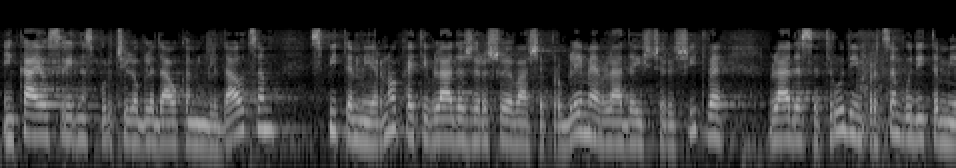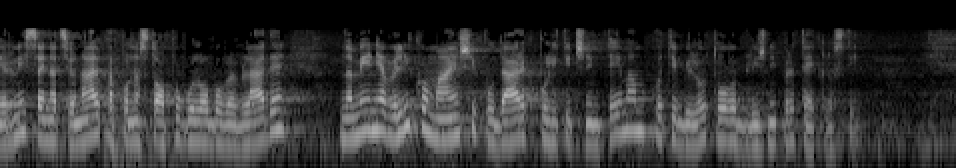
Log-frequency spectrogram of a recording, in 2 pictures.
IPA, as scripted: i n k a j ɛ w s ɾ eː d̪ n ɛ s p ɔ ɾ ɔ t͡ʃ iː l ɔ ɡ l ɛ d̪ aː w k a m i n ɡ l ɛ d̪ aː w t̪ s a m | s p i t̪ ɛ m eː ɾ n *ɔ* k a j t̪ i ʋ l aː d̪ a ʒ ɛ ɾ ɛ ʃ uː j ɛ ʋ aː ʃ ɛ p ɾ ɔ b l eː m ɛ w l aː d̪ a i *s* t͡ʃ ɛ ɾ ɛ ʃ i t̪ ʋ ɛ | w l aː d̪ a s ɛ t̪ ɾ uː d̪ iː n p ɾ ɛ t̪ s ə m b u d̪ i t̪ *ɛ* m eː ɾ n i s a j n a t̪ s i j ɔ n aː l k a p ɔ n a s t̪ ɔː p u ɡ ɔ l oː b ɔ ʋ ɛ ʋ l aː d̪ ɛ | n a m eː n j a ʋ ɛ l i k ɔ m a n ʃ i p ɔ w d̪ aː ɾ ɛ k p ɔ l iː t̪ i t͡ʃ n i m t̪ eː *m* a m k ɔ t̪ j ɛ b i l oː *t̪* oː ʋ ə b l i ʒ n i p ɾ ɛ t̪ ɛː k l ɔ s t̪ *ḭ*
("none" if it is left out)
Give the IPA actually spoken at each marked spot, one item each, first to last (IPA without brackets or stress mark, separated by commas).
ɔ, ʃ, ɛ, m, t̪, ḭ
